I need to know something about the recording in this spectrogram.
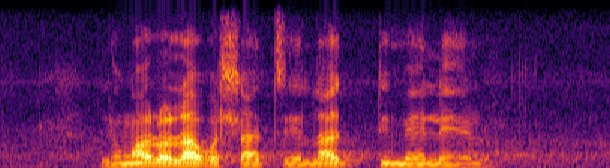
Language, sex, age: Northern Sotho, female, 26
